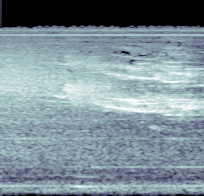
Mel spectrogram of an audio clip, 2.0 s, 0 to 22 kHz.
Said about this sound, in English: One of the long, sleek trains glides out of the main station in the heart of Barcelona at the start of a 2.5-hour journey.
